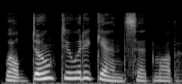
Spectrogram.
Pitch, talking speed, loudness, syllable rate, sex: 205 Hz, 230 wpm, -18 LUFS, 5.2 syllables/s, female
